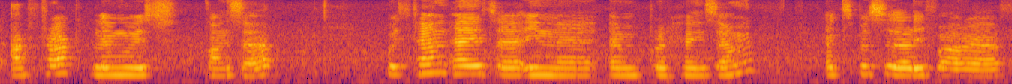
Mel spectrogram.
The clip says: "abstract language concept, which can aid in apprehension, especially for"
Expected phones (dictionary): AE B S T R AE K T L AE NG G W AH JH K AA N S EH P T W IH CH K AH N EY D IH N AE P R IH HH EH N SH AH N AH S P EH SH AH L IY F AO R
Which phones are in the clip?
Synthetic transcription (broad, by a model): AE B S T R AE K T L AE NG G W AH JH K AA N S EH P T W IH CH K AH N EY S IH N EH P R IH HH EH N S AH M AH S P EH S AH L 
